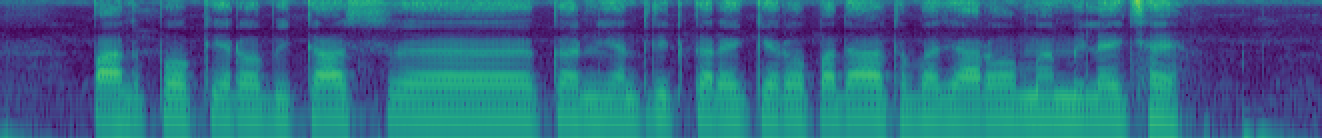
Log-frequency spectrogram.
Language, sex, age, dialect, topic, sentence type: Maithili, male, 36-40, Angika, agriculture, statement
